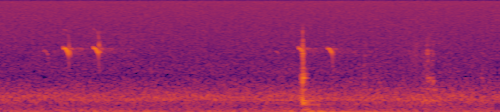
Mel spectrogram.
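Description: A flock of four wild birds sitting on top of the approach tree gives a handful of short, high-pitched calls, about five sharp chirps scattered irregularly over a steady hiss of background noise, with no voices.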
